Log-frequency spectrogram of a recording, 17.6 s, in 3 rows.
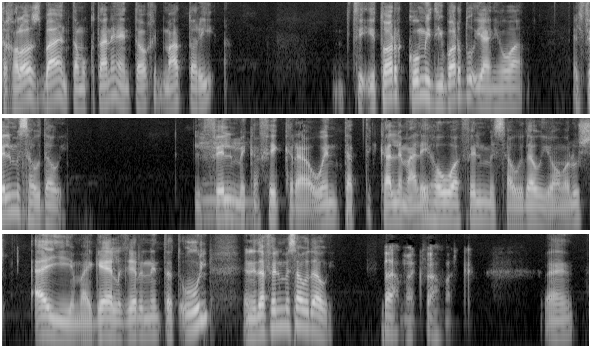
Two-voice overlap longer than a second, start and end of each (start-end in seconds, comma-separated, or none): none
